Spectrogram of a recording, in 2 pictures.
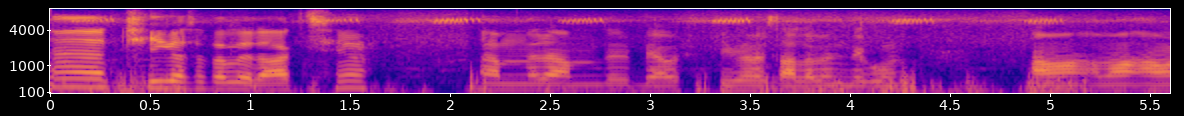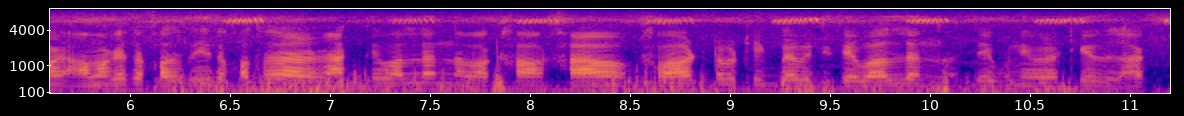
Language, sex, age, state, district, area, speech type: Bengali, male, 18-30, West Bengal, Birbhum, urban, spontaneous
